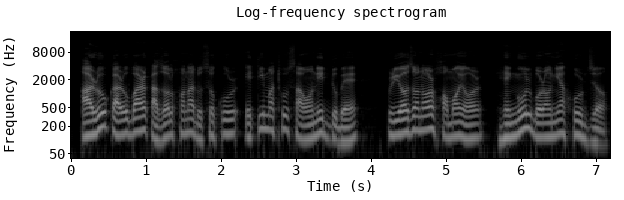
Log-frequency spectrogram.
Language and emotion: Assamese, neutral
